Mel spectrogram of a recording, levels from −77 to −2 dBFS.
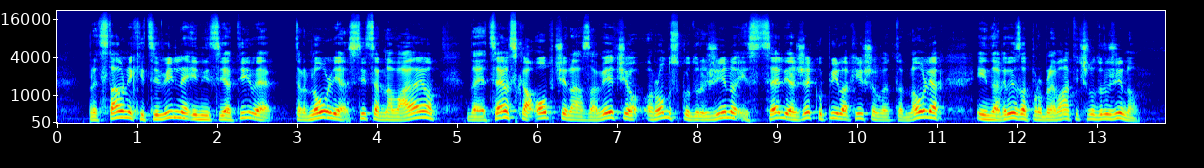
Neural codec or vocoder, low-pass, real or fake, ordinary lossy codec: vocoder, 44.1 kHz, 128 mel bands, Pupu-Vocoder; none; fake; none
